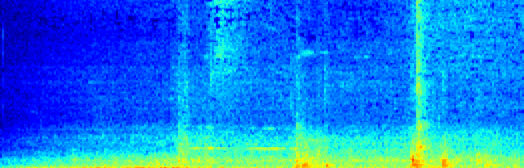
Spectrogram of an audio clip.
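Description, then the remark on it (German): A train rumbles steadily as it departs from a small railway station in the Zürcher Unterland, Switzerland. There is a low continuous drone and a few sharp metallic clanks and squeaks from the carriages as it moves off. “Doch jetzt fährt der Zug ohne ihn ab.”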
